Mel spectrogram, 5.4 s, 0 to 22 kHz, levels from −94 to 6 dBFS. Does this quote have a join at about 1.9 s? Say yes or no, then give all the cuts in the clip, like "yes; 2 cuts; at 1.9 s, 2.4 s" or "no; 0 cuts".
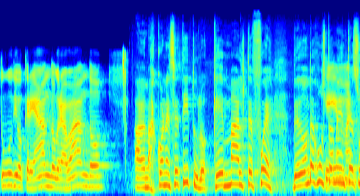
yes; 1 cut; at 1.9 s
